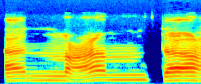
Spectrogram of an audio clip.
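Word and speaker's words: أنعمت: আমার বলতে হবে আন আম অতিরিক্ত আওয়াজকে স্থান দেওয়া যাবে না আন আম আন আম এই পরিচ্ছন্ন দুইটা আওয়াজকে একসাথে যুক্ত করতে হবে আনআম আনআম এরকম আবার দেখি সিরাতাল্লাজিনা আনআমতা আলাইহিমনা আলাইহিম আলাইহিম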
